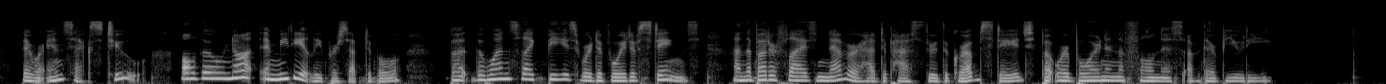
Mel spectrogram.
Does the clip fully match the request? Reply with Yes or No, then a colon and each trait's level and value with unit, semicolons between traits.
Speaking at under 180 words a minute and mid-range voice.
Yes: average, 160 wpm; medium, 175 Hz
